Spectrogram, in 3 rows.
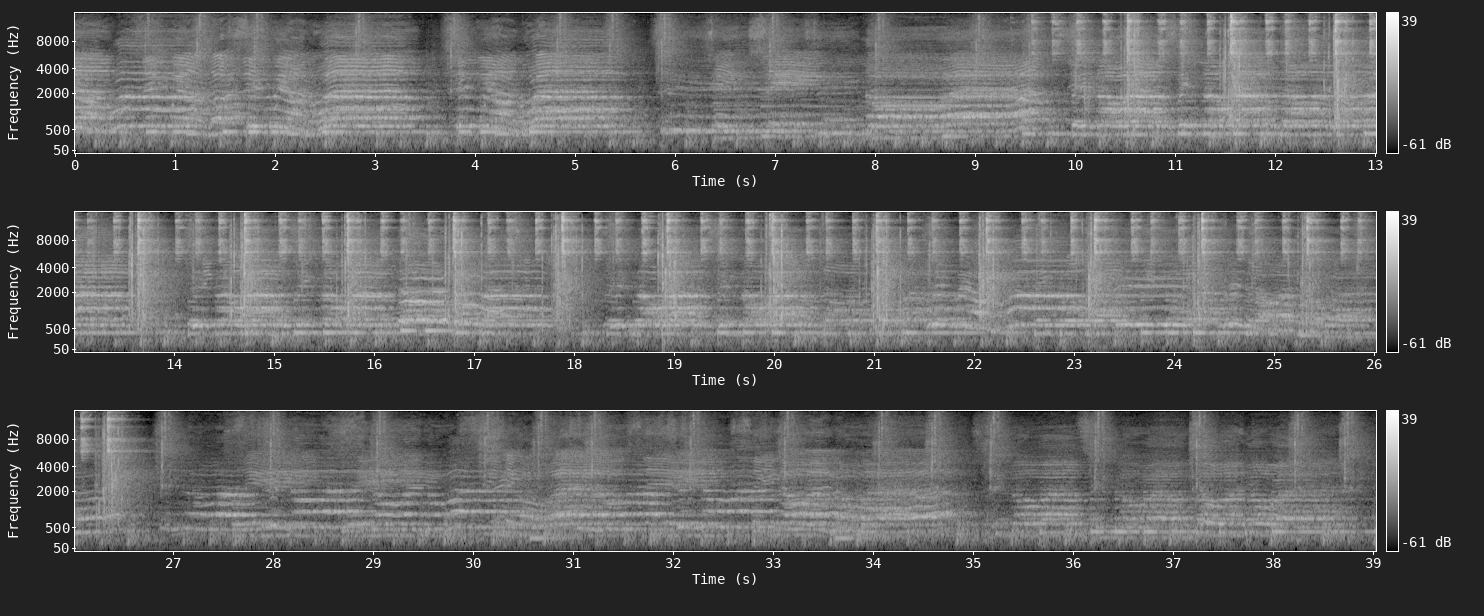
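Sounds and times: children's choir singing: 0.0s - 39.0s
crisp percussion hits: 9.0s - 27.1s.

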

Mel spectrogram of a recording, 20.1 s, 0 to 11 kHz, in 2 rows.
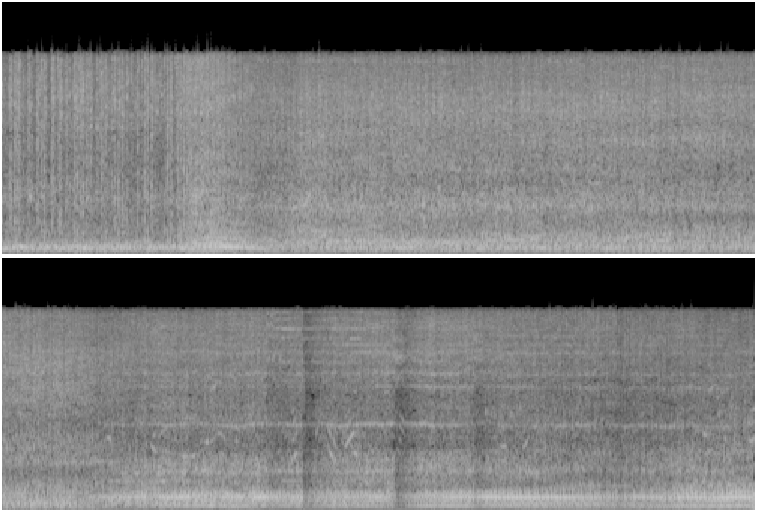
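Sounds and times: low engine drone: 0.0s - 20.0s
car engines driving past: 0.8s - 20.0s.

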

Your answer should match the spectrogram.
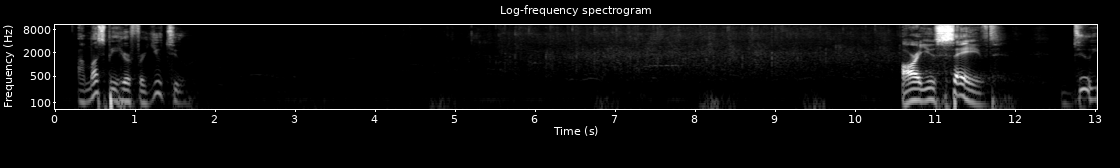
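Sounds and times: faint congregation applause: 4.3s - 11.6s.

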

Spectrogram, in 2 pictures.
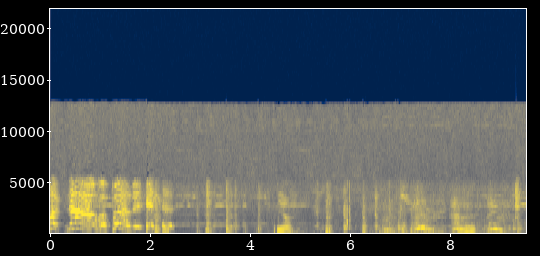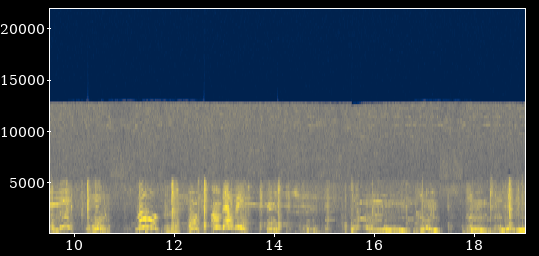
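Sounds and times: young children babbling: 15.6s - 19.0s.

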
